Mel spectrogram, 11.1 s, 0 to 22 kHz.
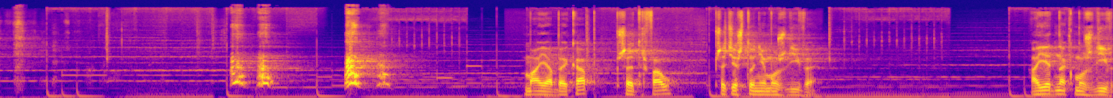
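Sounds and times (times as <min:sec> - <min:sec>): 
dog barking: 0:02.3 - 0:04.2
speech: 0:05.3 - 0:08.3, 0:10.3 - 0:11.1.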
